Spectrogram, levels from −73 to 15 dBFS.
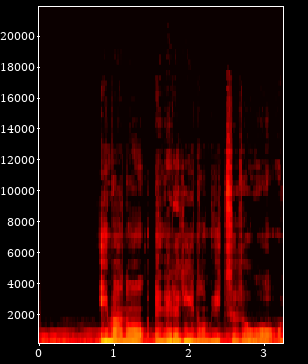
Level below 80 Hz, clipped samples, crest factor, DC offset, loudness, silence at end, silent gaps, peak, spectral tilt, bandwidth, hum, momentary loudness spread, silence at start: -54 dBFS; under 0.1%; 16 dB; under 0.1%; -24 LUFS; 0 s; none; -10 dBFS; -6 dB/octave; 17.5 kHz; none; 20 LU; 0 s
